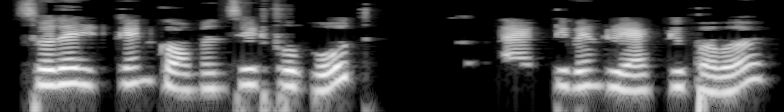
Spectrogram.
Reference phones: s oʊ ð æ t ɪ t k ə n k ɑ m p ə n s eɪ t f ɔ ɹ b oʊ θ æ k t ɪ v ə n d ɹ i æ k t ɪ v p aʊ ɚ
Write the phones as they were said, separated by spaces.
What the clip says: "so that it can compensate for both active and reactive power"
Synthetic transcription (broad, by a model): s oʊ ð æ t ɪ t k ə n k ɑ m p ə n s eɪ t f ɔ ɹ b oʊ t æ k t ɪ v ə n d ɹ i æ k t ɪ v p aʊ ɚ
